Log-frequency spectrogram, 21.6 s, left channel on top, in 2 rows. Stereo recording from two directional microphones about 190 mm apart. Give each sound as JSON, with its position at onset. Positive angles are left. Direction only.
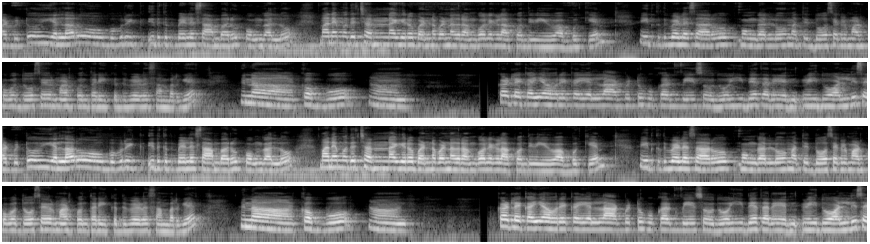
{"t": 0.0, "sound": "a woman's voice", "side_deg": -15}
{"t": 17.0, "sound": "a woman's voice", "side_deg": -15}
